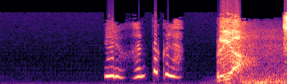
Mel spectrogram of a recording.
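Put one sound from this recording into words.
A man speaks forcefully and loudly, close by.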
